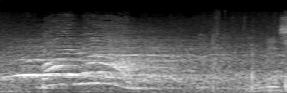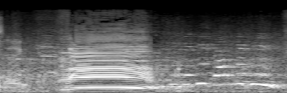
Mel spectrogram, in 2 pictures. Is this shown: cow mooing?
yes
